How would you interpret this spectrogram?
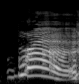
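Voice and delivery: high, loud disbelieving outburst; incredulous outrage. Retold or imitated. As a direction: call out a friend in mock outrage. Retelling outrage at overheard laughing.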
